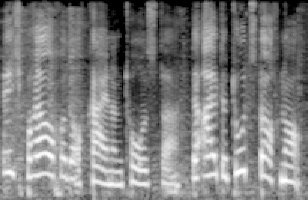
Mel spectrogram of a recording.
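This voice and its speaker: A man voicing a kindly, good-natured old grandmother in an audiobook, speaking slowly and softly. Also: extremely high pitch, lively intonation, vocal fry, pitched above the performer's own voice, full character voice. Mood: gentle. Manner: slow, soft, good-natured.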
